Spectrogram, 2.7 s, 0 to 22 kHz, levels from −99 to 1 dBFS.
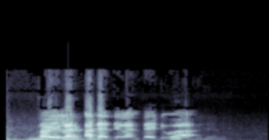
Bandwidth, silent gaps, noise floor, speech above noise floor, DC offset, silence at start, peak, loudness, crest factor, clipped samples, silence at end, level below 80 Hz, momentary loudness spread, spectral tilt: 11.5 kHz; none; -63 dBFS; 47 dB; under 0.1%; 0.05 s; 0 dBFS; -15 LUFS; 18 dB; under 0.1%; 0.75 s; -46 dBFS; 10 LU; -3.5 dB/octave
